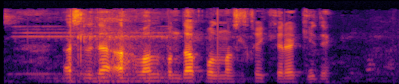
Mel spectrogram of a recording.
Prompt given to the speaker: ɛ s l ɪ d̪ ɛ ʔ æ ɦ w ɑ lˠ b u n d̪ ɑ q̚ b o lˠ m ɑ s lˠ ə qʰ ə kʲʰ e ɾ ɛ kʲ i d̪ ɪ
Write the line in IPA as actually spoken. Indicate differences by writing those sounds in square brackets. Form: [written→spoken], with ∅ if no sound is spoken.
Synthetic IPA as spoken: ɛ s l ɪ d̪ ɛ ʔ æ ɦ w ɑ lˠ b u n d̪ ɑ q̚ b o lˠ m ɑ s lˠ ə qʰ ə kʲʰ e ɾ ɛ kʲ i d̪ ɪ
